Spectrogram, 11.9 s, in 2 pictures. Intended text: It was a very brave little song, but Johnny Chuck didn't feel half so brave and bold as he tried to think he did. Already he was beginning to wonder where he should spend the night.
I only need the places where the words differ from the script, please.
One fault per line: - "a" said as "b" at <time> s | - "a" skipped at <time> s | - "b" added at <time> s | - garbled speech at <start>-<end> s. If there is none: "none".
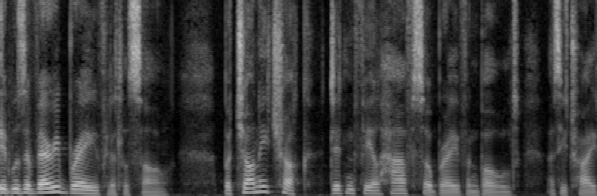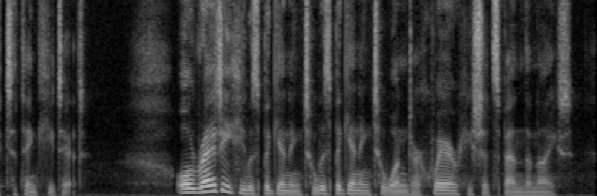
- "was beginning to" added at 9.2 s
